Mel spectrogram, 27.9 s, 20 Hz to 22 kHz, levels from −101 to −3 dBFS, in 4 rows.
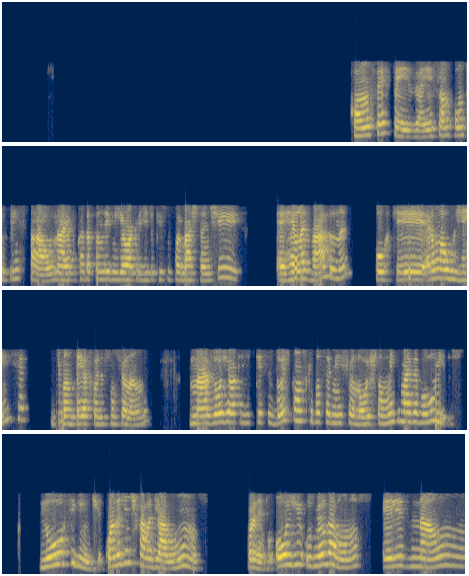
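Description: Throughout the speech, the Bluetooth CVSD headset codec holds everything to roughly 300 Hz to 3.7 kHz. Its one-bit up-or-down steps, consistent with a 64 kbps stream, leave a granular hiss underneath, scratchy s sounds, and distortion where loud high content outruns the adapting step.

Bluetooth headset packet repeats occur at 8.39, 9.42, 11.36 to 11.40, 13.07, 14.76 to 14.86, 20.44 to 20.53 and 23.79 s. Lost packets are replaced by re-decoding the previous packet's bits, giving small ticks in the shortest gaps, a 30 ms buzz near 267 Hz at 11.36 s, and broken buzzy patches in the scattered clusters, whose longest runs are about 20 and 30 ms.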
